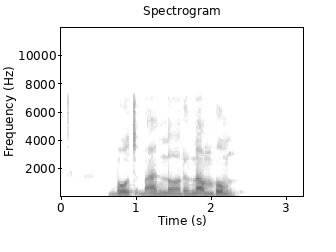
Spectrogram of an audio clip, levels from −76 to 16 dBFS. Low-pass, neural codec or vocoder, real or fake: 7.2 kHz; codec, 16 kHz, 0.8 kbps, ZipCodec; fake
